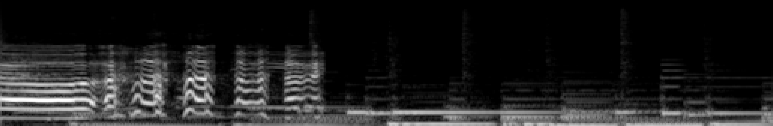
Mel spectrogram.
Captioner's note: laughing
